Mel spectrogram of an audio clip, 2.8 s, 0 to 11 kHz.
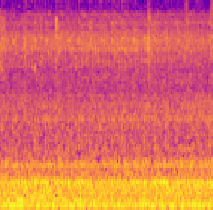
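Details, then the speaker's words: Audi TDI diesel idling after replacing the intake manifold flap actuator/position sensor (fault P2015), car not run for a long time: quiet, low, even idle with faint steady rumble, no knocking or hunting; normal idle. "donc le véhicule est en train de tourner les relations fait un peu parce qu'il a pas tourné ça fait longtemps"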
